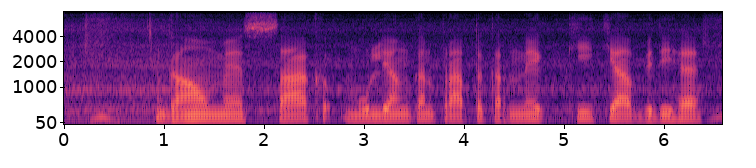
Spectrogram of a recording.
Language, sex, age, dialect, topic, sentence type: Hindi, male, 18-24, Kanauji Braj Bhasha, banking, question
